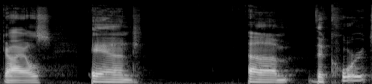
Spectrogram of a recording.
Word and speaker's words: Giles: witches and so Guiles is accused or Giles but I I pronounce it Guiles and um the court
